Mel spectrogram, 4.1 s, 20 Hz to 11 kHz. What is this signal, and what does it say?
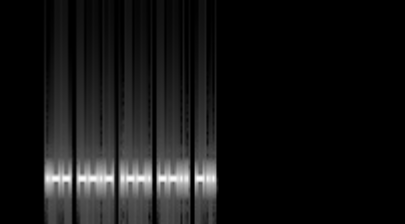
Morse code, heard as a keyed tone, about 44 wpm, 700 Hz. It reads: WQPZD
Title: Code Groups - 5 Letter:Numbers - 45wpm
